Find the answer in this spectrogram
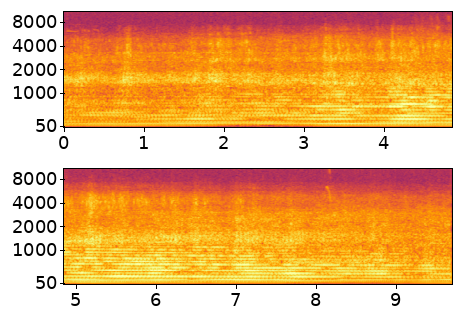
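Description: Steady droning of a propeller aircraft fills the recording throughout, a deep layered engine hum with no animal voice heard.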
